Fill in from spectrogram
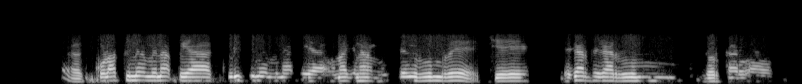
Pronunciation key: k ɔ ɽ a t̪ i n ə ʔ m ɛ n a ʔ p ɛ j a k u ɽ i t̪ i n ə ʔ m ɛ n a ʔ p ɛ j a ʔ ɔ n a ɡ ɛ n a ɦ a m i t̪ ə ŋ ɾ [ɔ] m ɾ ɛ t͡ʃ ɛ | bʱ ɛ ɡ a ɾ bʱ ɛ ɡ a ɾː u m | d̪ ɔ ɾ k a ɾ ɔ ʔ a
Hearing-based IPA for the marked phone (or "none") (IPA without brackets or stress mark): u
